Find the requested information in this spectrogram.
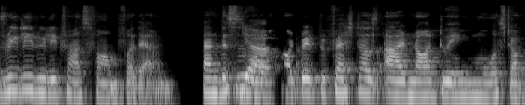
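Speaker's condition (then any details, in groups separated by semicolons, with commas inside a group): No condition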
